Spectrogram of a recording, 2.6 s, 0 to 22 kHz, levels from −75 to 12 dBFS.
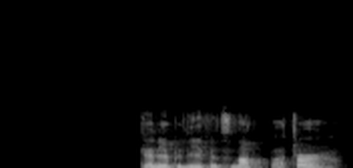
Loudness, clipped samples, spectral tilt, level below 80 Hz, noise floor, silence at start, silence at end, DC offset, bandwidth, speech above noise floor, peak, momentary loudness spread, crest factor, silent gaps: -23 LUFS; under 0.1%; -6 dB/octave; -62 dBFS; -86 dBFS; 1.05 s; 0.15 s; under 0.1%; 7.8 kHz; 63 dB; -2 dBFS; 3 LU; 22 dB; none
